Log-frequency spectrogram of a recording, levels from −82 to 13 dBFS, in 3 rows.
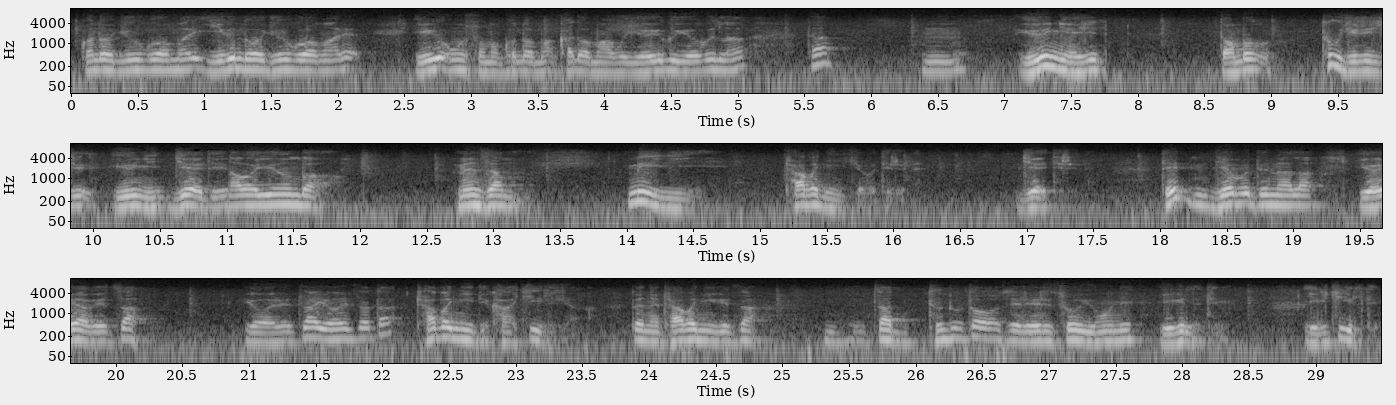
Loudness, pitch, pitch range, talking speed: -18 LUFS, 140 Hz, 125-155 Hz, 110 wpm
